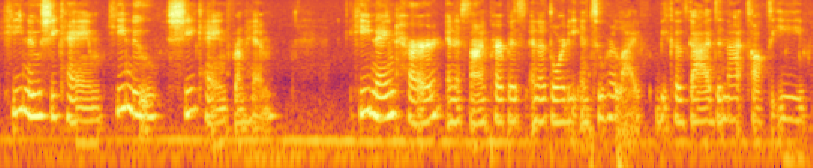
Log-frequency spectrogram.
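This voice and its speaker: A woman hosting a live stream, chatting casually and excitedly with lots of fillers, rambling as she goes. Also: on the low side, vocal fry, slight background noise. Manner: excited, self-described as talking fast. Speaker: host of a live video chat. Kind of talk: casual faith-based chat. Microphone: phone or computer for a live stream.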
